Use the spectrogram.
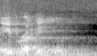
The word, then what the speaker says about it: Ibrahim: person is named abraham they pronounce it a little bit differently they pronounce it ibrahim but it's the same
